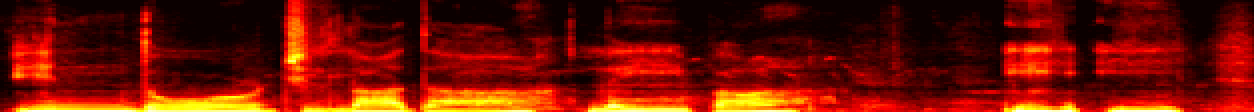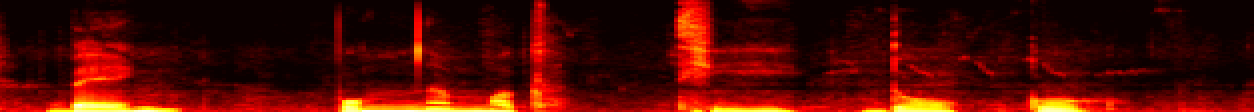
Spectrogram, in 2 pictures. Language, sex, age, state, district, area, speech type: Manipuri, female, 18-30, Manipur, Kangpokpi, urban, read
